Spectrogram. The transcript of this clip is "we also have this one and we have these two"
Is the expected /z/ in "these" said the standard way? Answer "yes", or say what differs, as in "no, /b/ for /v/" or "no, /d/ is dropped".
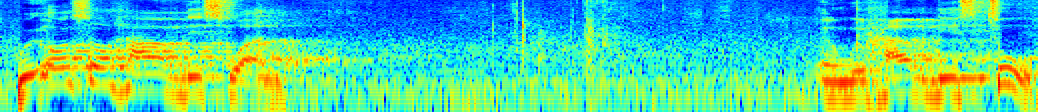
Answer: no, /s/ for /z/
